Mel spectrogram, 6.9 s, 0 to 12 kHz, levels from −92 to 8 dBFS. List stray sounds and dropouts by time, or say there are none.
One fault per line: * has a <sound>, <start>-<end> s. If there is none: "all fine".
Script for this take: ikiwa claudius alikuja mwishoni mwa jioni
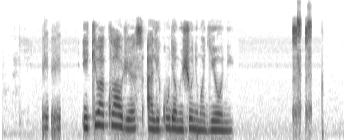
* has a laugh, 0.8-1.2 s
* has a laugh, 5.8-6.2 s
